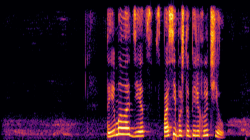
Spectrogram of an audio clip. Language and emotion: Russian, positive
